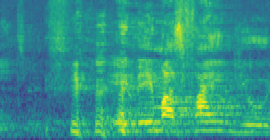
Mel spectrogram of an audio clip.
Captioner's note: people laugh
